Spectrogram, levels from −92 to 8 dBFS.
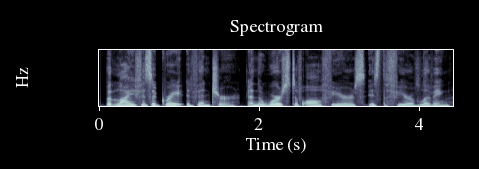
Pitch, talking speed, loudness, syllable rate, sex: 225 Hz, 230 wpm, -18 LUFS, 5.1 syllables/s, female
